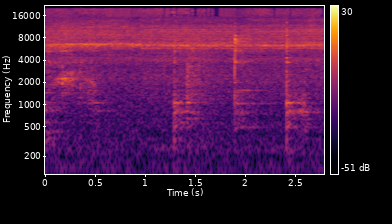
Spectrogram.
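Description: Goat brain fries in a tomato and onion masala, a soft steady sizzle close by with a few sharp spoon taps and scrapes against the pan as it is stirred.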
